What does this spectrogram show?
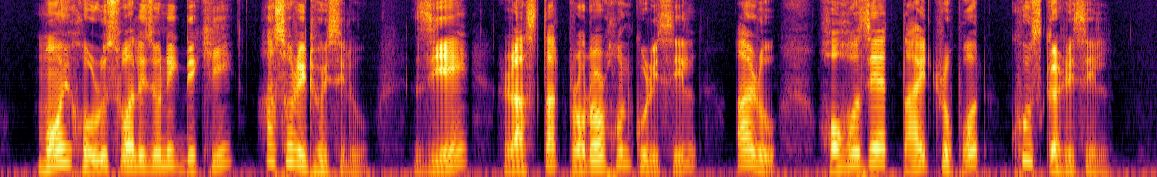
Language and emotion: Assamese, surprised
